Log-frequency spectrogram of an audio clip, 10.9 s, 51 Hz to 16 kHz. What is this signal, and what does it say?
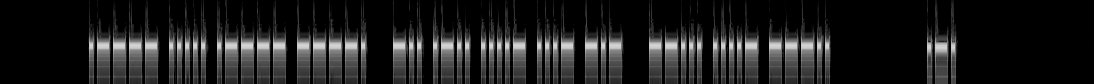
Morse code, heard as a keyed tone, about 30 wpm, 700 Hz. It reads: 1519 DL4VK 748 R
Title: Worked All Europe DX Contest - QTC Exchange - 30wpm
